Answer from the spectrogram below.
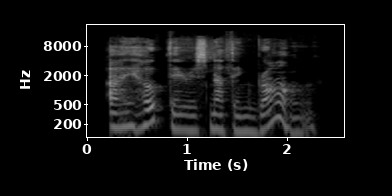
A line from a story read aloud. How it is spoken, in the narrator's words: she murmured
